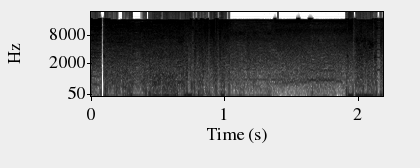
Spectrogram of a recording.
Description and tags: Raw - Data Hit 3
chip, click, data, glitch, hard, noise, pcm, raw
